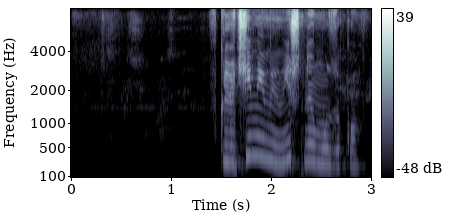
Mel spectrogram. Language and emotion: Russian, neutral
